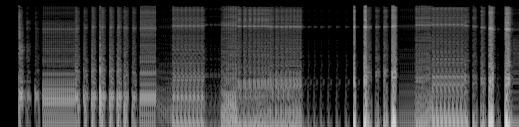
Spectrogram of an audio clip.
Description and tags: Drumloops and Noise Candy. For the Nose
